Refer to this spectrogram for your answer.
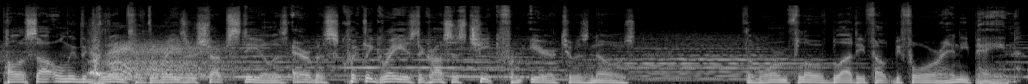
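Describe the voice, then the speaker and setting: A man's voice: lowish voice, normal speed. A man narrating a scripted audio drama in a dramatic storytelling style, with music behind him. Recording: loud music bed behind.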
